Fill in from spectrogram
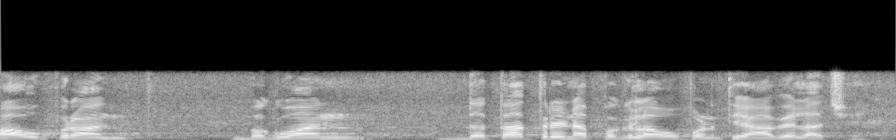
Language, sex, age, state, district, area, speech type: Gujarati, male, 30-45, Gujarat, Junagadh, rural, spontaneous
